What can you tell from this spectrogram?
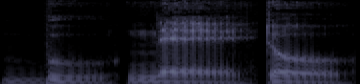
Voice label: "buneto", concat syllables; Affixing experiment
